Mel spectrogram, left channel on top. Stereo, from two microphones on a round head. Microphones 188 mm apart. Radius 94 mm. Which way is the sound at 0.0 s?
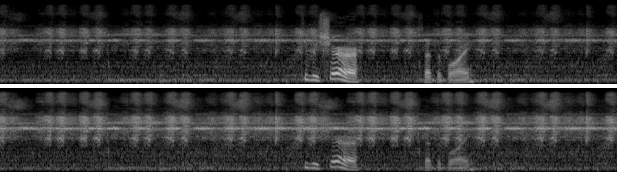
65° right (ahead or behind).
